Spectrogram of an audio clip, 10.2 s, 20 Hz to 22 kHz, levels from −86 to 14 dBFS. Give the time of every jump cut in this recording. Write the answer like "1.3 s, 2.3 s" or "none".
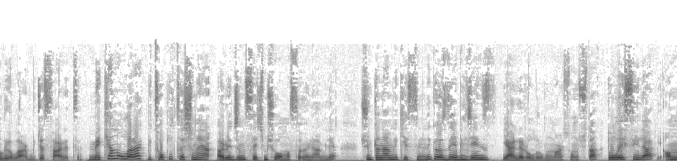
5.6 s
